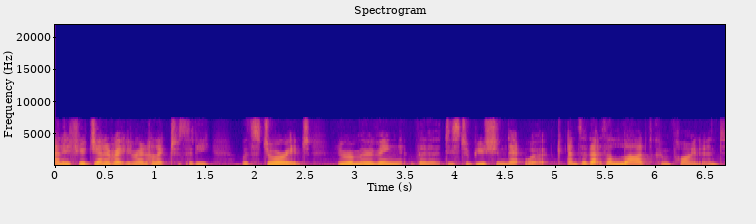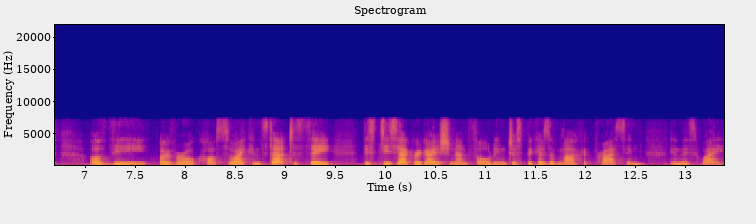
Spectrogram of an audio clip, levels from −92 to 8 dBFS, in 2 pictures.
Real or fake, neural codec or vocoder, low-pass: fake; codec, 16 kHz in and 24 kHz out, 0.8 kbps, FocalCodec, streaming, 65536 codes; 7.2 kHz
